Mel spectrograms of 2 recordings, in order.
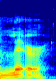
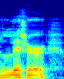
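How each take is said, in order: First: The middle t is a glottal stop. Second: The middle t is a clear t.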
